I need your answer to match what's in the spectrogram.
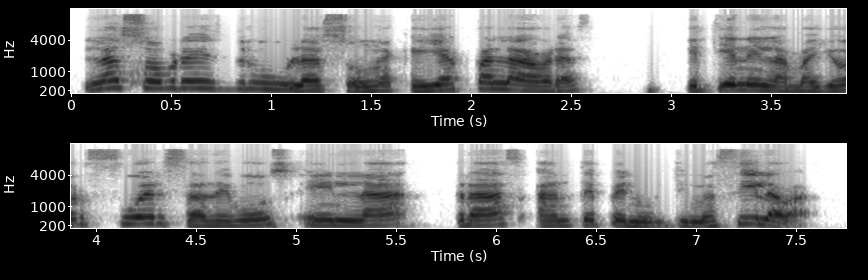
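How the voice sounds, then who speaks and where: Speaking from home over a video call, a woman teacher delivers a grammar lecture, walking through it step by step and announcing each slide aloud. Her voice is medium in pitch, and the sound is clean and studio-like with no echo.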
